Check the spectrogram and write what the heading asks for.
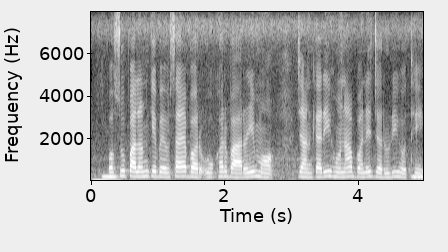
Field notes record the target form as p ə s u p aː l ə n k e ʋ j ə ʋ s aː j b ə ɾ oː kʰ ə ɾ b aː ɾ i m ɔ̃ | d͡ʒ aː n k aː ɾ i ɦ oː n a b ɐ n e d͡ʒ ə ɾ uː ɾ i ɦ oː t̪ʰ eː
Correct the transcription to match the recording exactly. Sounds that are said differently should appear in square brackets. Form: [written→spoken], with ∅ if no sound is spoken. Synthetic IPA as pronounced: p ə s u p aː l ə n k e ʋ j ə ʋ s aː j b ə ɾ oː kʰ ə ɾ b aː ɾ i m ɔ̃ | d͡ʒ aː n k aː ɾ i ɦ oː n a b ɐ n e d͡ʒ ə ɾ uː ɾ i ɦ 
